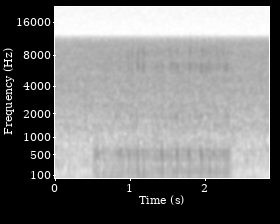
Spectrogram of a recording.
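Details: Pug snoring: one long, vibrating snore lasting about two seconds, with a fluttering rattle through the breath.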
